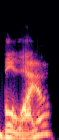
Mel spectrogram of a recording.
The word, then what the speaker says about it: Bulawayo: I think it's Bulawayo.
